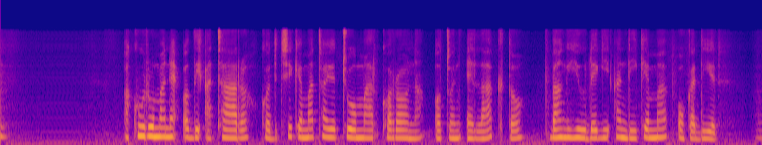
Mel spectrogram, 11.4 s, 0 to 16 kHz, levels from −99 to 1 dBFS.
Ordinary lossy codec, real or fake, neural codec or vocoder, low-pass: none; fake; codec, 16 kHz, about 1 kbps, DyCAST, with the encoder's durations; 7.2 kHz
